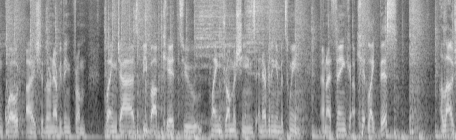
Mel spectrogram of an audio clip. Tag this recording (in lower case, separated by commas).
drum kit, drum, music, speech, musical instrument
